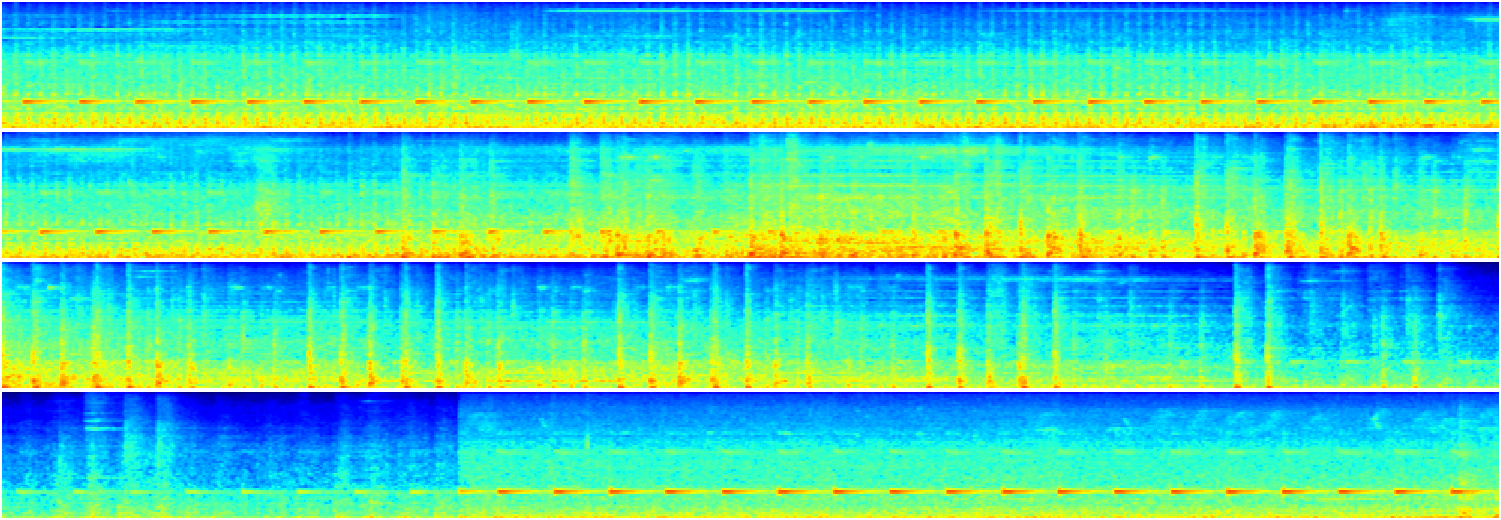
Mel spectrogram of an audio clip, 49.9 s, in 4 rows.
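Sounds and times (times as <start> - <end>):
pulsing warning bell: 0.0 - 23.2, 37.1 - 49.9
train wheels clicking over rail joints: 0.0 - 49.9.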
